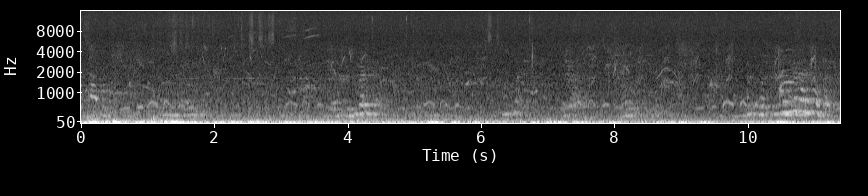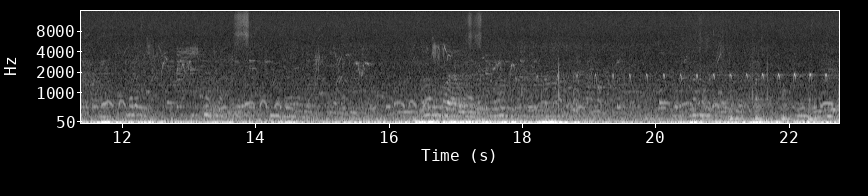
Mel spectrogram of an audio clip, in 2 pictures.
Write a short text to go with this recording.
… I wanted to capture the peaceful sounds of the bush in Sikalenge before our meeting with the Women’s Forum started… but it turned out not all that peaceful…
